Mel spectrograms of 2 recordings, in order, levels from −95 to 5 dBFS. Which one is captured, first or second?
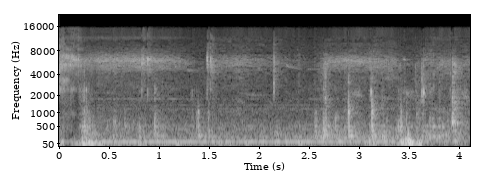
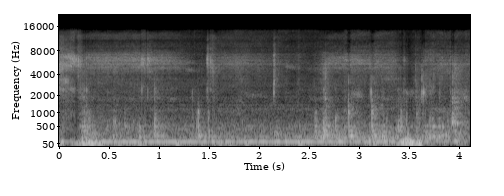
first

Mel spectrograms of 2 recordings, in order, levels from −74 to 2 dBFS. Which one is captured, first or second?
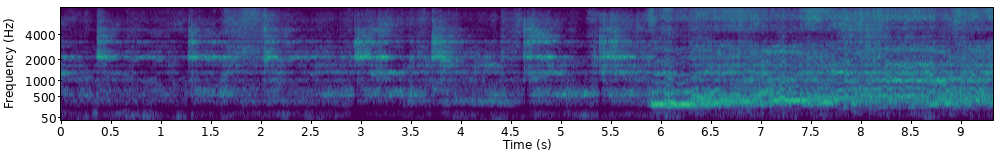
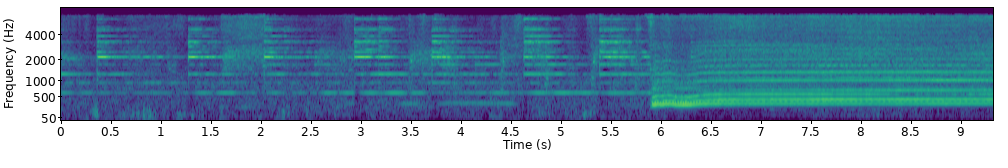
second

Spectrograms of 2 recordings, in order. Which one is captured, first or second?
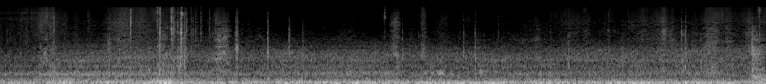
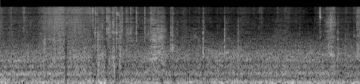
first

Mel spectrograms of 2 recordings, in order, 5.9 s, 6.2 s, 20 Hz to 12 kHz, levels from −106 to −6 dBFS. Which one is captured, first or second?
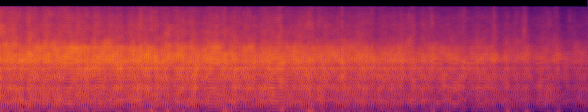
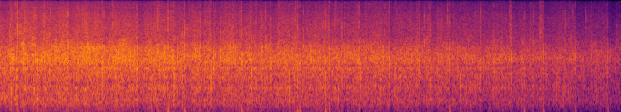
second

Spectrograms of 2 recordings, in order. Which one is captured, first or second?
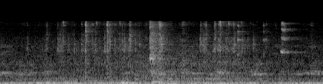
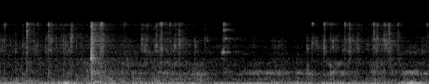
first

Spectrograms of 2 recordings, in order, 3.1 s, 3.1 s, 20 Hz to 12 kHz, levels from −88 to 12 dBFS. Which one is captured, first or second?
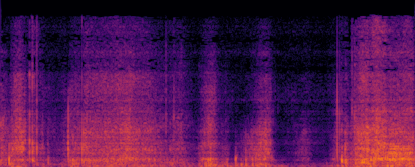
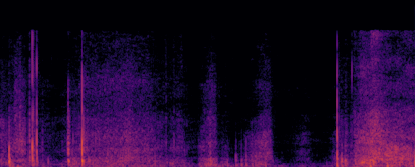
second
